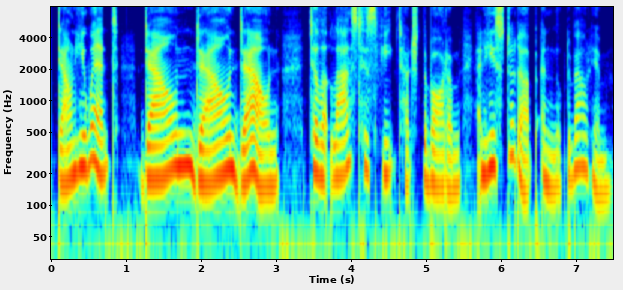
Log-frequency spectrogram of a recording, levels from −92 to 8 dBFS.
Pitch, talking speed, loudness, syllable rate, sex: 190 Hz, 175 wpm, -16 LUFS, 4.0 syllables/s, female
